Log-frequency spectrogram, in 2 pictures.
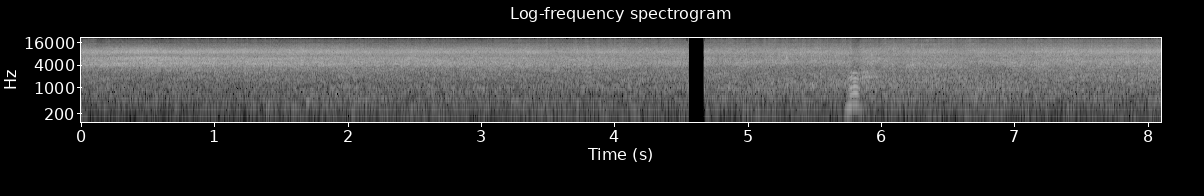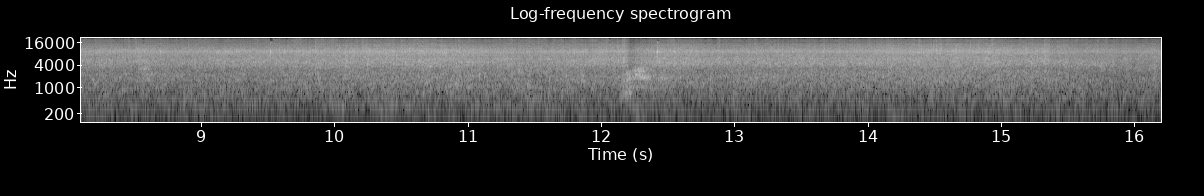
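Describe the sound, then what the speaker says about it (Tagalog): Running water flows in a mountain stream, a continuous broadband rush that stays steady and fairly close, with a brief cut and a couple of faint knocks but no talk. "Dagan tubig pero dili mainom."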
